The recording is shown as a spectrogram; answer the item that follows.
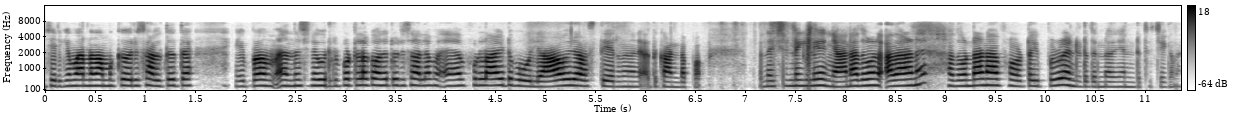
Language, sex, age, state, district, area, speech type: Malayalam, female, 18-30, Kerala, Kozhikode, urban, spontaneous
